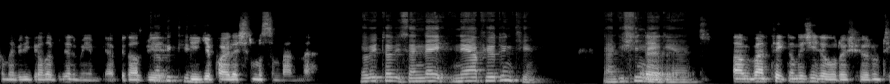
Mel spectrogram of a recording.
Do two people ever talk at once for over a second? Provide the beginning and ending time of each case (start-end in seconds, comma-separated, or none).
none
